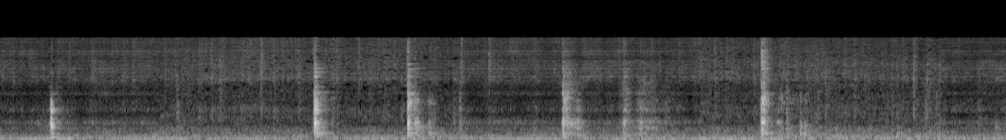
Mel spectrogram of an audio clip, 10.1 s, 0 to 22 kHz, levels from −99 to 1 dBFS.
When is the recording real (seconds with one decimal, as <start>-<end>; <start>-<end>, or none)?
1.6-4.6; 7.0-9.4

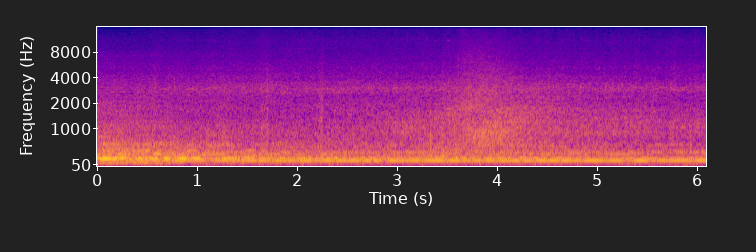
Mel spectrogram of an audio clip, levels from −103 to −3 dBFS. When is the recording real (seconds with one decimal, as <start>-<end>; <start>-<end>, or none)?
1.8-5.5

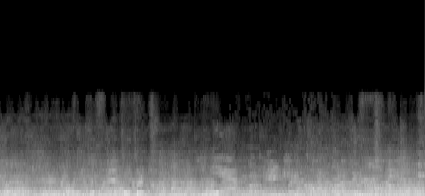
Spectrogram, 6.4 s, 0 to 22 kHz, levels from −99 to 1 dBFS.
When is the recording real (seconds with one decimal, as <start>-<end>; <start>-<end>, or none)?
3.4-5.0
